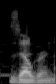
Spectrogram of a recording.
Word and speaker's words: Xelbrins: His last name is Xelbrins. Ah. Zelbrins. I used Miros a Zelbrins.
